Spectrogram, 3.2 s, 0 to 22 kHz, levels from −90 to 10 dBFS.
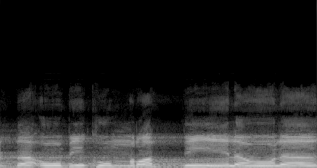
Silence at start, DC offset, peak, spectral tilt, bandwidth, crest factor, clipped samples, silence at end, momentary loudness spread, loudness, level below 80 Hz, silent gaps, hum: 0 s; under 0.1%; -2 dBFS; -7 dB/octave; 9.8 kHz; 14 dB; under 0.1%; 0 s; 4 LU; -16 LUFS; -58 dBFS; none; none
